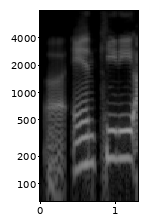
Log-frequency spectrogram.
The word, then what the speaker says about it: Ankeny: Ankeny, Iowa? Ankeny? A-N-K-E-N-Y? – Sure. Sounds great.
